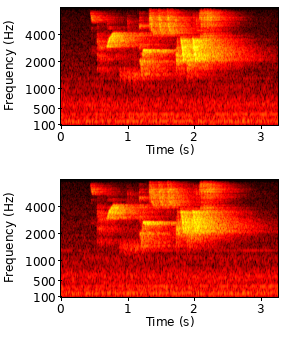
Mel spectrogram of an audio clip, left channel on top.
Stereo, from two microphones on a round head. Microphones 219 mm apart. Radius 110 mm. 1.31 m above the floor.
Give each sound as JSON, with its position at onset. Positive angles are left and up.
{"t": 0.5, "sound": "a bird", "side_deg": 10, "distance_m": 1.6}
